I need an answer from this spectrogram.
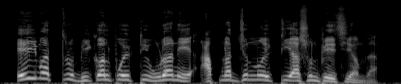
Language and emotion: Bengali, surprised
